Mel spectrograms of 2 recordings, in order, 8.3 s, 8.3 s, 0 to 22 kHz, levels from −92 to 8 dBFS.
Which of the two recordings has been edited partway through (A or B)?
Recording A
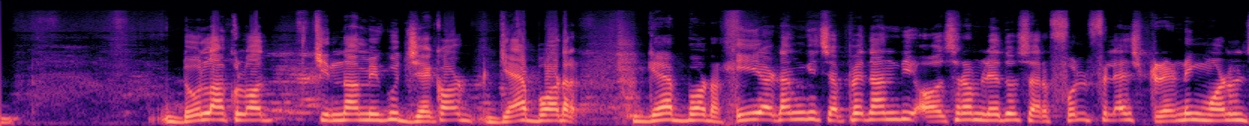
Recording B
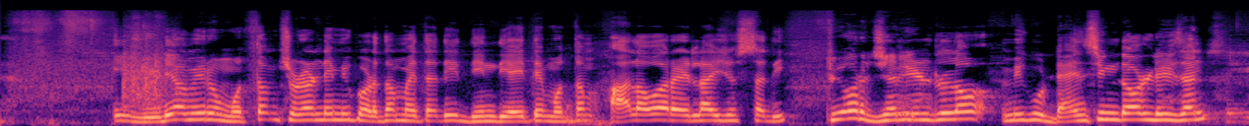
B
